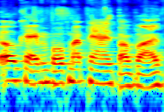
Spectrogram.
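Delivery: ordinary talk, nothing marked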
